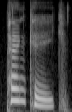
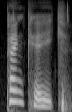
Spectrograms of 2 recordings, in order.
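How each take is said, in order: Both takes have the same delivery.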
